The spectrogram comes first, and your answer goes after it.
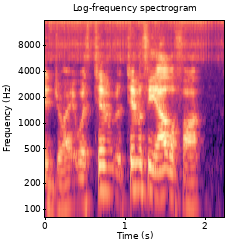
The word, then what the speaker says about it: Olyphant: it with Tim Timothy Olyphant not elephant Oh Holly front but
